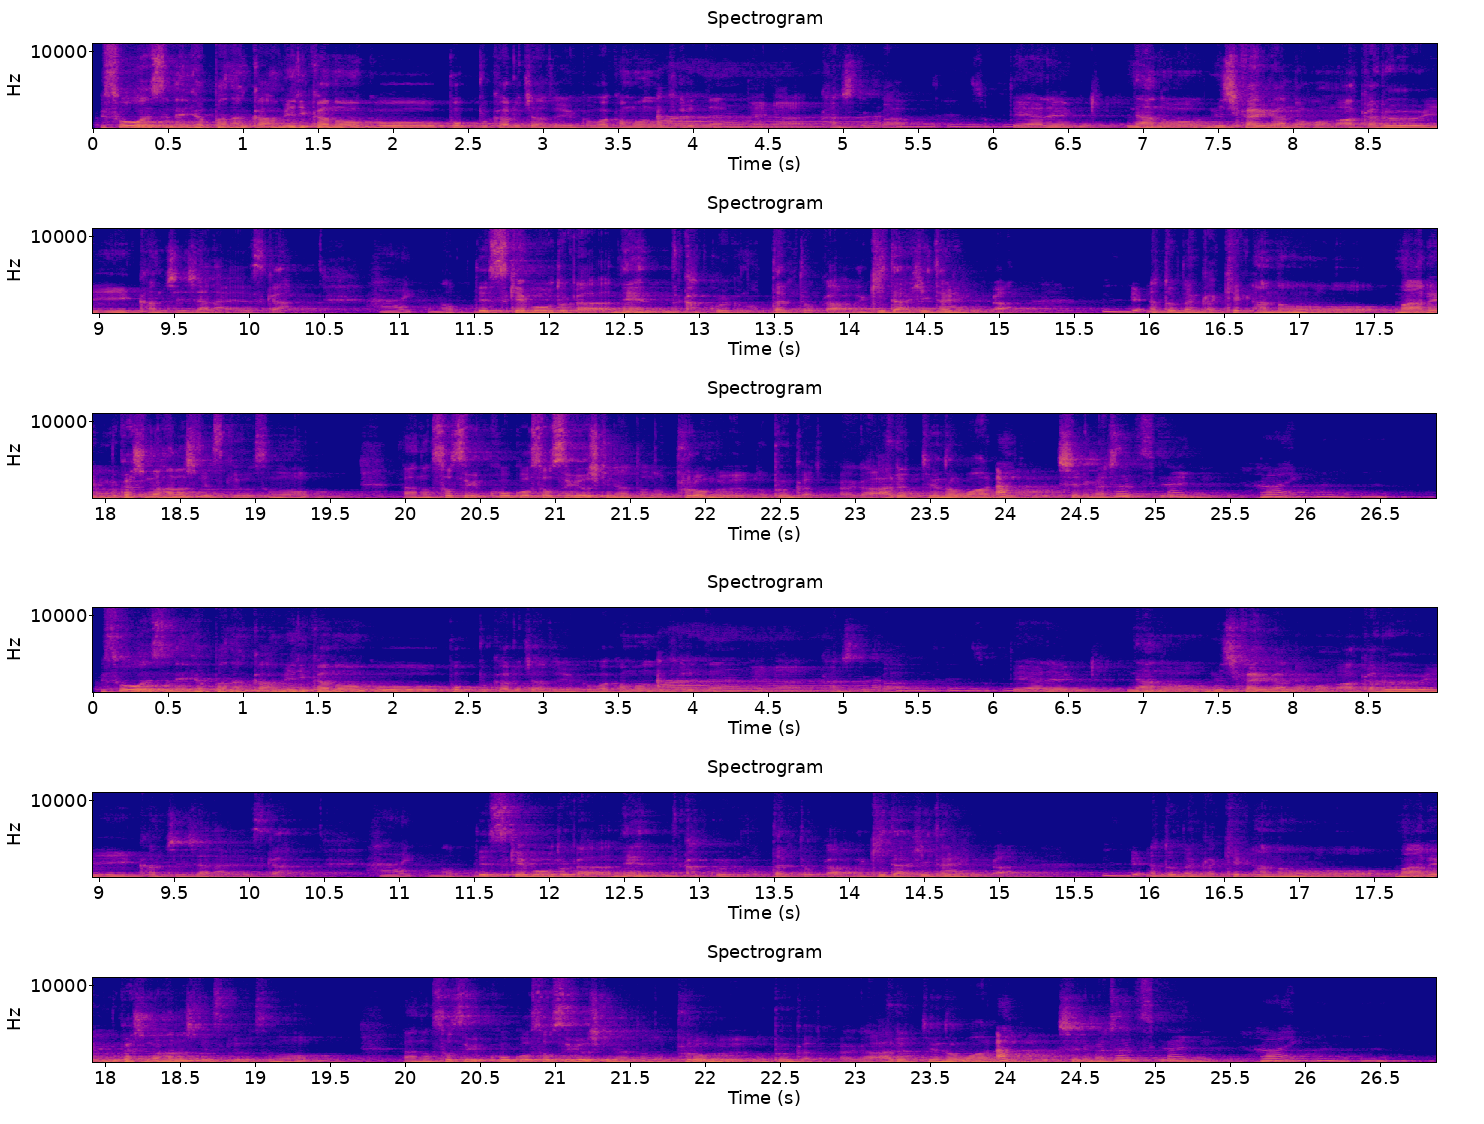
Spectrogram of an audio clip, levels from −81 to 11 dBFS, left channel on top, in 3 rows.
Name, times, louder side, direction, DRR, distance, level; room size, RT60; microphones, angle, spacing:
voice 1, 0.0-5.5 6.1-6.6 6.9-10.7 11.3-15.1 15.9-19.4 19.7-24.1 24.4-25.3 25.7-25.9, left 1 dB, 30° left, 7 dB, 1.3 m, -26 dB
voice 2, 3.8-6.7 10.8-11.7 14.6-14.8 15.7-16.5 23.9-24.1 24.7-26.6, equal, 5° right, 5 dB, 0.5 m, -32 dB
26.0 x 16.0 x 7.2 m, 2.7 s
head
